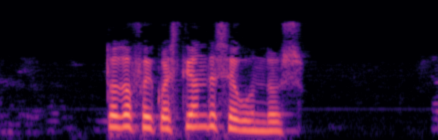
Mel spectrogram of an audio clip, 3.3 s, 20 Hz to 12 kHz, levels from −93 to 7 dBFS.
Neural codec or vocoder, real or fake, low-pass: none; real; 7.2 kHz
